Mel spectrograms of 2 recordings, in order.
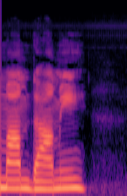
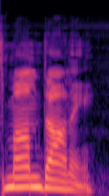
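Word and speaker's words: Mamdani: They call him Mom Dommy a lot. They can't get his name right. It's like Mom. Your mother, whose name is Donnie. It's Mom Donnie.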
